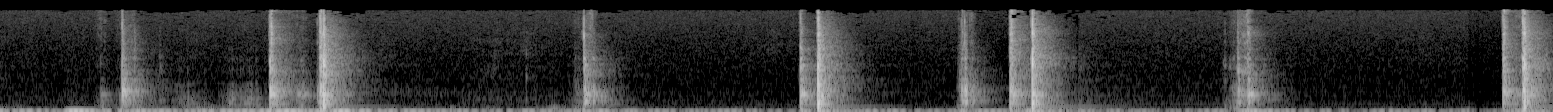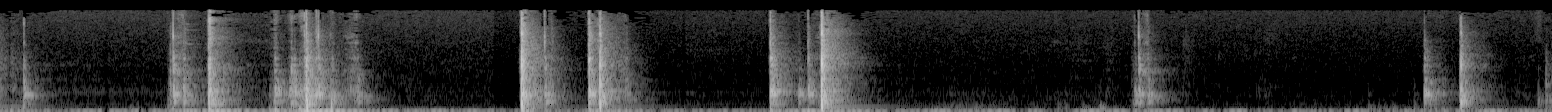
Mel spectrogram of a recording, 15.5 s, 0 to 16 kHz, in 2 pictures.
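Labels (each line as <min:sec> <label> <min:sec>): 0:00.0 A moving object sounds on a wooden surface with occasional pauses. 0:15.5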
